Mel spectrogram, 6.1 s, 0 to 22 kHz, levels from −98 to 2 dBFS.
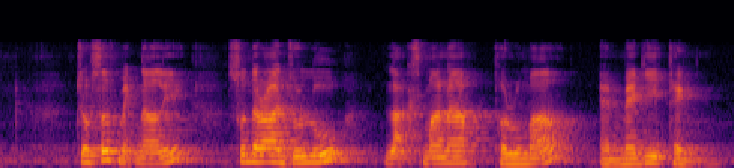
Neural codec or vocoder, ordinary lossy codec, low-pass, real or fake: none; none; none; real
